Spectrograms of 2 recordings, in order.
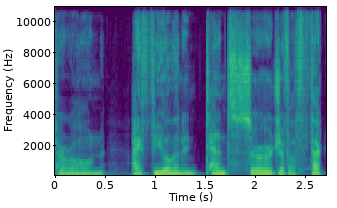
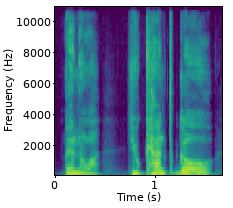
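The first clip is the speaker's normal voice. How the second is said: louder, urgent begging; pleading; 9 semitones higher, 7 dB louder than usual. Acted. Prince begs the princess to stay, urgent. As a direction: beg her not to go.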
